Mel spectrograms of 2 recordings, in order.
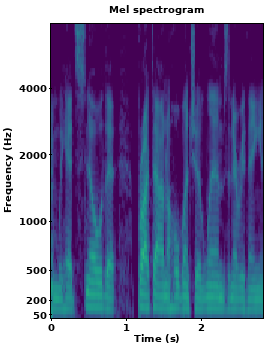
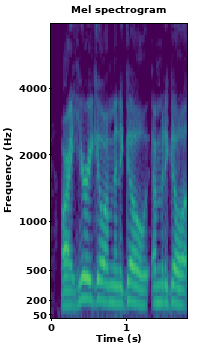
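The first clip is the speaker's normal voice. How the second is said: high, loud, hyped sprint call; pumped-up self-talk; 6 semitones higher, 6 dB louder, faster than usual. Retold or imitated. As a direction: fire yourself up to attack. Retelling psyching up for a sprint.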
